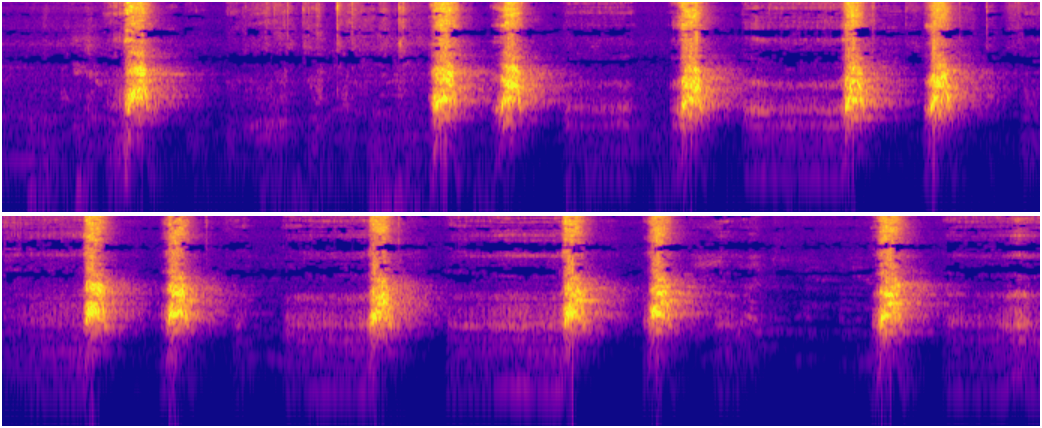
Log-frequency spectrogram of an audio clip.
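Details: Older female dachshund barking in protest at her younger sister for being in her crate, indoors: sharp, loud single and doubled barks, about a dozen in all, spaced roughly one to two seconds apart, with faint low growling between.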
